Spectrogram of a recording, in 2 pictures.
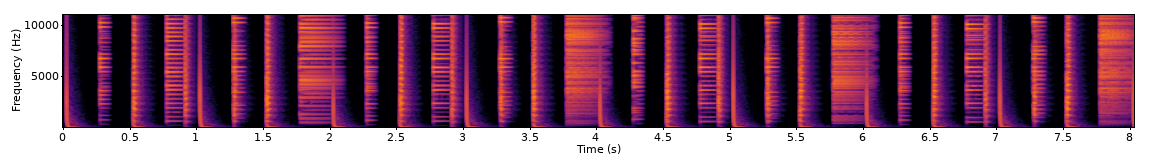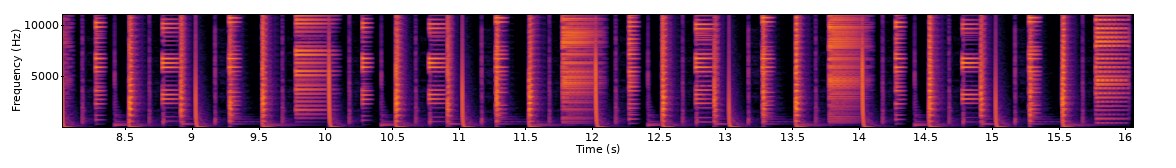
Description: Die Frequenzmodulation bietet über die Modulator-Parameter harsche bis tonal gefärbte Klänge. Hier habe ich zwischen beiden Varianten über einen externen Controller überblendet:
